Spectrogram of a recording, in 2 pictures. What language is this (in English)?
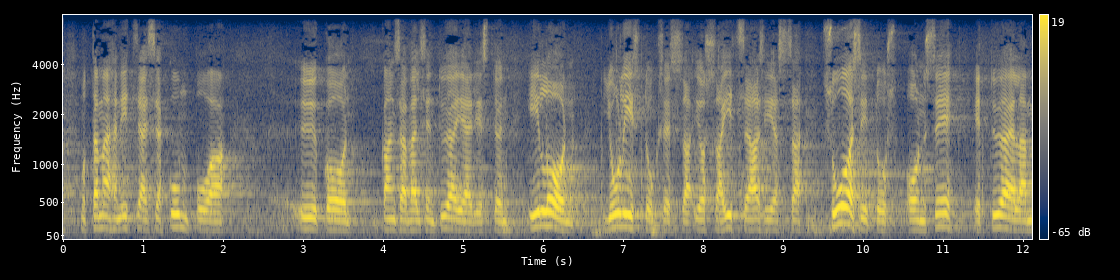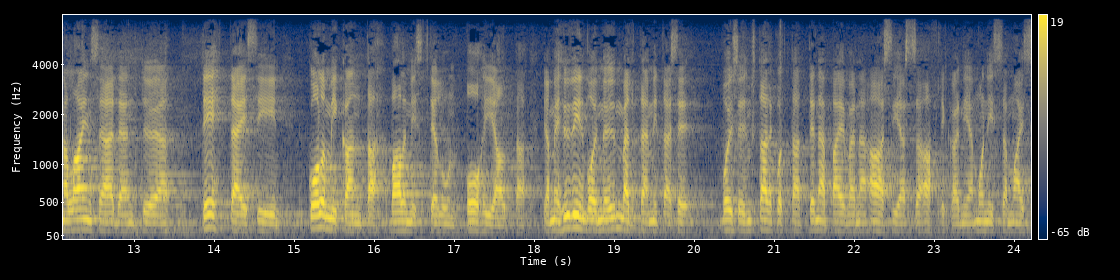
Finnish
